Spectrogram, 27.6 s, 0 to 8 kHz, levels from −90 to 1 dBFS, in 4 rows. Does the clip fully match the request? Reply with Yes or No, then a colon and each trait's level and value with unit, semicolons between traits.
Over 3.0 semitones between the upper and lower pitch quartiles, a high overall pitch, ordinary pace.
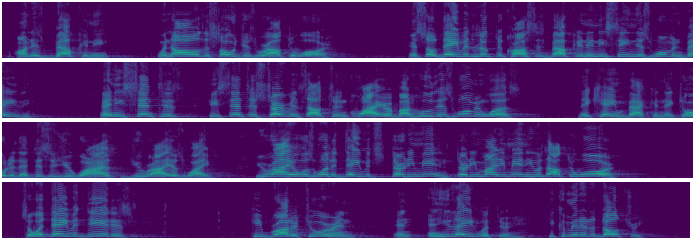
Yes: average, 4.9 semitones; high, 245 Hz; average, 190 wpm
